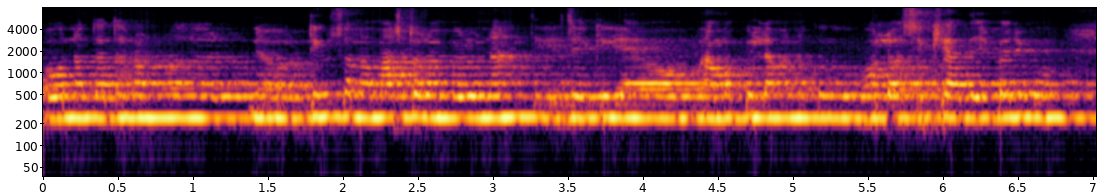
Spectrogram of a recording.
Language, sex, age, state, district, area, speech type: Odia, female, 60+, Odisha, Khordha, rural, spontaneous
